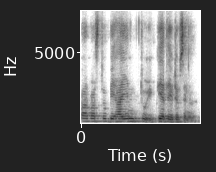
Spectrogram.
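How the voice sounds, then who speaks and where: Polite, hesitant high-voiced man. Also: fairly even intonation, brisk. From Assam, India. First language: Bengali. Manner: polite, hesitant, many restarts. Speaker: English learner. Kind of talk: casual practice conversation.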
